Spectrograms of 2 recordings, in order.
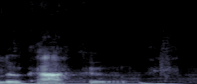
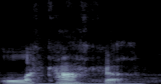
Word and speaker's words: Lukaku: start like internalizing some of these uh ultimate pronunciations you know people who don't like romelu Lukaku often call him lakaka and somehow who has come in with like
